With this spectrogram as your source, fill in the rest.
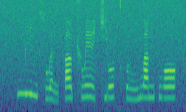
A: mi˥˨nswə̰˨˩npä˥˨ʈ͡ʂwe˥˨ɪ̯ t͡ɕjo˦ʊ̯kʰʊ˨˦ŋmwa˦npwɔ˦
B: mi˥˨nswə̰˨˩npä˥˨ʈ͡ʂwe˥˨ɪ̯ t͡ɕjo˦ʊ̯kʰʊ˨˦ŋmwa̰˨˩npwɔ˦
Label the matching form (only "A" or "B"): A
